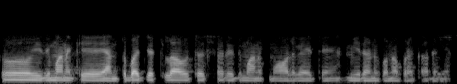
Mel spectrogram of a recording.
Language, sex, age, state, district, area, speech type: Telugu, male, 18-30, Andhra Pradesh, West Godavari, rural, conversation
